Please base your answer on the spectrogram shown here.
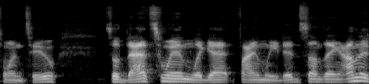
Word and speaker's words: Legette: And if Legette really is the number 2 behind Tet, then sure, Legette and Tet, man, it rhymes.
